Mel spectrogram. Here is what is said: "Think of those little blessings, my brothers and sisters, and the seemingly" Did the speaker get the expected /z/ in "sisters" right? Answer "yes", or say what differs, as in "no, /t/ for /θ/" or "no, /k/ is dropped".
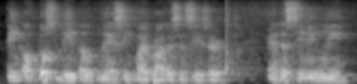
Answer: no, /z/ is dropped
